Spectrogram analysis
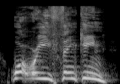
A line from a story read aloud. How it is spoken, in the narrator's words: She barked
